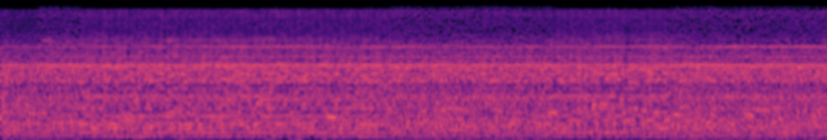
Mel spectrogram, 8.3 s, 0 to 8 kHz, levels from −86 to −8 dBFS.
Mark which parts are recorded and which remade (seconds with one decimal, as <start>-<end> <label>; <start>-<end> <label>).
0.0-0.8 recorded; 0.8-3.9 remade; 3.9-5.5 recorded; 5.5-6.7 remade; 6.7-8.3 recorded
